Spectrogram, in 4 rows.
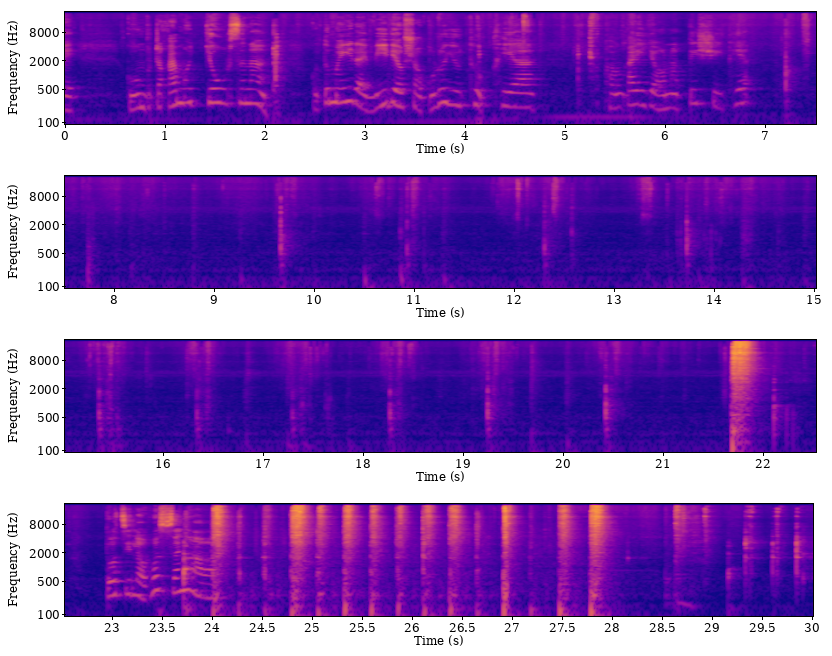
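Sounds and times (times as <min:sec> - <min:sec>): knife chopping on cutting board: 0:19.2 - 0:20.7, 0:23.6 - 0:28.4.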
